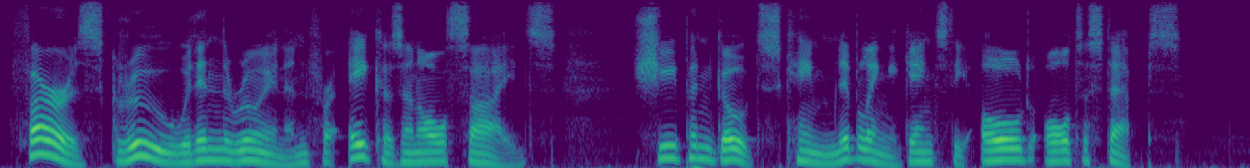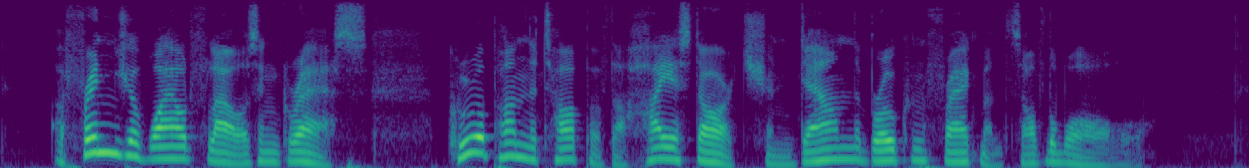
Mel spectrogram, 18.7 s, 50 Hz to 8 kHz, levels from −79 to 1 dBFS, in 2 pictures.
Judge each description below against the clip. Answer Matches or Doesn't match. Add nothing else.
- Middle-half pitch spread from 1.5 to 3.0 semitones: Doesn't match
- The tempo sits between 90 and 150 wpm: Matches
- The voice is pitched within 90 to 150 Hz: Matches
